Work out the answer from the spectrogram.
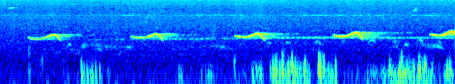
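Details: {'caption': 'Owl repeating a rising, hooked whistle about every one and a half seconds, five notes in all, while loud low thumps and rumbling noise come and go beneath.'}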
